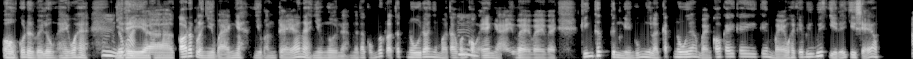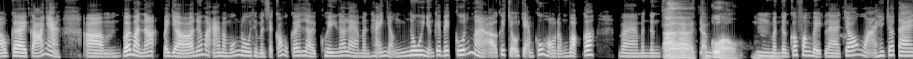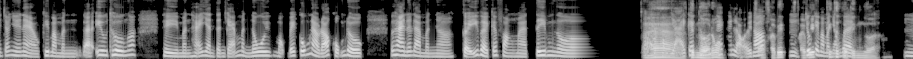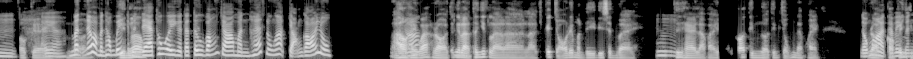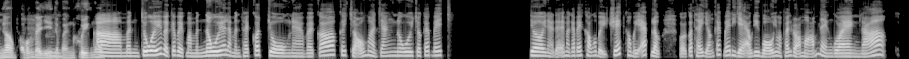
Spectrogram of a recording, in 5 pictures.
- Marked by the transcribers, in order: tapping; other background noise
- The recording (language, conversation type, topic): Vietnamese, podcast, Bạn có thể chia sẻ một kỷ niệm vui với thú nuôi của bạn không?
